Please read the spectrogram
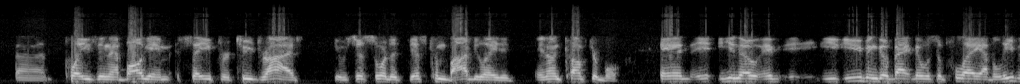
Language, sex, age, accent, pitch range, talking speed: English, male, 40-59, American, 115-145 Hz, 200 wpm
